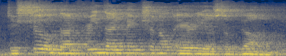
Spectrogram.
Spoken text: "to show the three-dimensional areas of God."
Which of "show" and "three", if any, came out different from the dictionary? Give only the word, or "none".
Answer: three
